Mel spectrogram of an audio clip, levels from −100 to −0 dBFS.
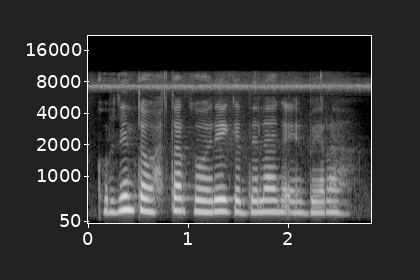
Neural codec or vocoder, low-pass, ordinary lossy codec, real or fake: none; 9.9 kHz; none; real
